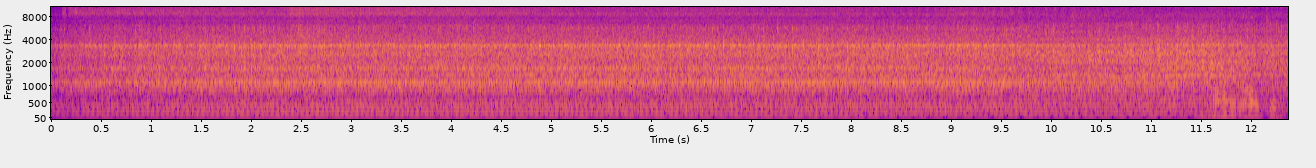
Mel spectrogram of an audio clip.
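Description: A nine-cylinder radial engine runs steadily after being cranked, a dense droning hum with strong even harmonics holding at a constant loud level throughout, with a brief change in tone near the end.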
